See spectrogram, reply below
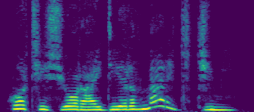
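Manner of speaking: unhurried, careful, gentle, very slow delivery. A woman who translates from Italian in her mind asks Jimmy something, soft and very slow. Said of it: "said in her soft voice, and very slowly".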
